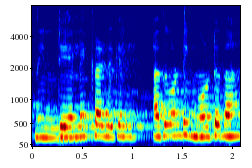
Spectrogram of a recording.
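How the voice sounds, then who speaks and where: A woman voicing a nagging middle-aged mother who gives brisk, fussing commands. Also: fairly high pitch, flat delivery, mellow, natural voice. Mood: scolding. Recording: echoey, reverberant room with faint music.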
